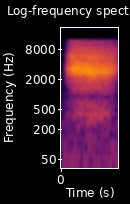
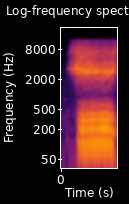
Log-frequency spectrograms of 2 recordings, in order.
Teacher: シーって言った場合と、ジーって言った場合と、このシーとジーで声帯の震えが感じられる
